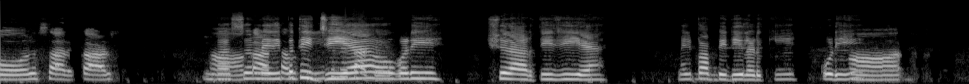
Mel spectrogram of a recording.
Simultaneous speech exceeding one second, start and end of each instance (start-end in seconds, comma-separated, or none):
2.1-3.9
